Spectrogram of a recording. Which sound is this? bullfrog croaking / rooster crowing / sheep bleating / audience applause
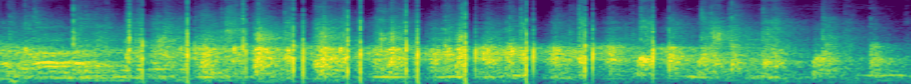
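audience applause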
